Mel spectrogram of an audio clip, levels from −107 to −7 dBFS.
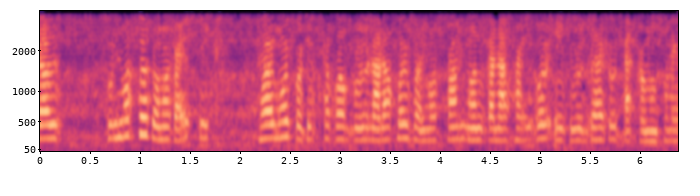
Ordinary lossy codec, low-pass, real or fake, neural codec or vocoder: none; 3.6 kHz; fake; codec, 16 kHz, 2 kbps, FreqCodec, larger model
